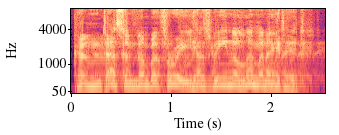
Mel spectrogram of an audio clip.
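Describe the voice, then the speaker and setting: A man playing a formal quiz show announcer who reads out categories and questions in a measured way. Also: fairly high pitch, very animated, very noisy. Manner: measured, deliberate. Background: music.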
